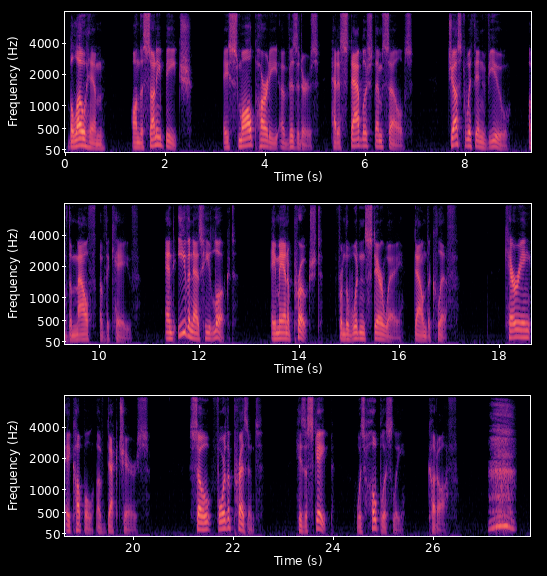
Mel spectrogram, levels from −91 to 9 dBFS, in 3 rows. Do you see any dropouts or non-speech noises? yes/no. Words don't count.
yes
